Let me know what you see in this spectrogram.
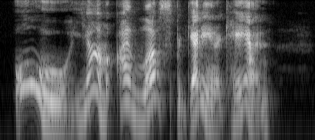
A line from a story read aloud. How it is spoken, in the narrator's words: Pearson said loudly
